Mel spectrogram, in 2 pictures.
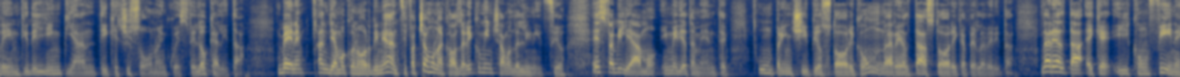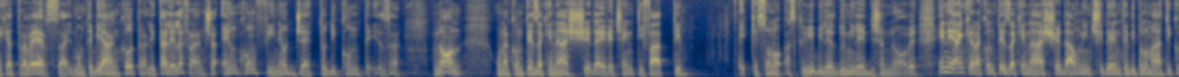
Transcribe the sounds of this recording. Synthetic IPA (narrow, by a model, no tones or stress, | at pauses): vɛnt̪id̪eʎːiːmpjant̪iket͡ʃːiso̰ːnoiŋkwest̪elokalḭt̪a̰ | bɛːneand̪jaːmokonord̪ineant̪sifat͡ʃːaːmounakɔːzarikomint͡ʃaːmod̪alːinḭt̪sːjoest̪abiljaːmoimːed̪jat̪amḛnt̪e | umpɾint͡ʃiːpjost̪ɔːɾikounaɾealt̪ast̪ɔːɾikaperlavḛɾḭt̪a | laɾealt̪aʔɛkːeʔilkʰoɱfiːnekeat̪ːɾavɛrsaḭlmont̪ebjaŋkʰot̪ɾa̰lit̪aːljaelafɾant͡ʃaʔɛuŋkʰoɱfiːneod͡ʒːɛt̪ːod̪ikont̪ḛːza̰nonunakont̪eːzakenːaʃːed̪ajɾet͡ʃɛnt̪ifat̪ːi | ekːesːoːnoʔaskɾiviːbiliald̪uemiːlaed̪ːit͡ʃanːɔːveenːɛaŋkeunakont̪eːzak̟enːaʃːed̪aunint͡ʃid̪ɛnt̪ed̪iplomaːt̪̬iko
